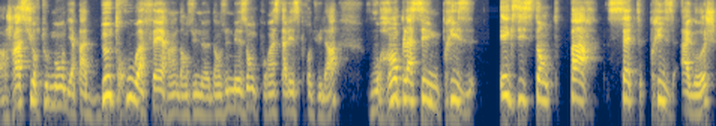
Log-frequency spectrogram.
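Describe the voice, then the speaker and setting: Loud and animated, a man with a fairly high pitch speaks at a moderate pace with very wide pitch swings. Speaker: company executive presenting products. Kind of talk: webinar presentation. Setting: video call.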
